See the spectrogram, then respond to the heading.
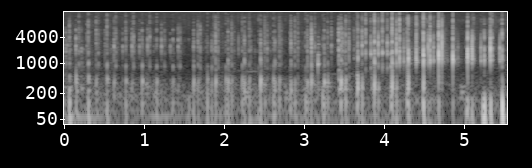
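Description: Fingertips and nails tap and scratch the outer wall of a hollow, empty-looking translucent yellow plastic shaker bottle held sideways near the microphone. Rapid bursts of dry, hollow plastic taps with a deep thump beneath each one, and faint scratching between them. The clicks stop instantly with no ring, and the taps grow louder and sharper toward the end.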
